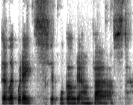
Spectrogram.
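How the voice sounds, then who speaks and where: A woman trader talks through her positions in a matter-of-fact way during a casual live stream. Her voice is low, husky and gravelly. She speaks with a flat, even tone. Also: unhurried, rough recording.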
